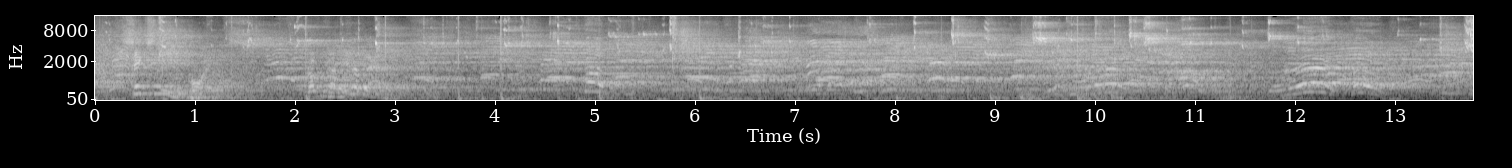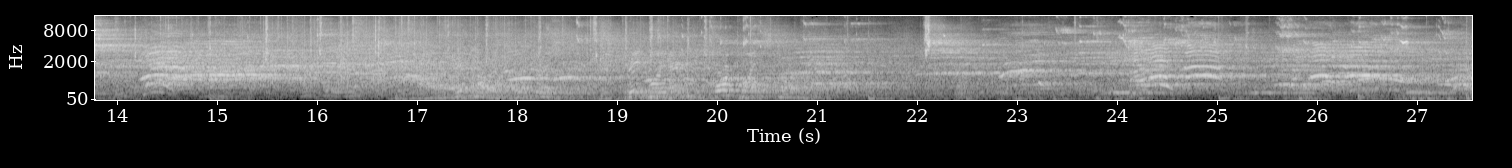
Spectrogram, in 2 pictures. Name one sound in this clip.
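Young women call out to each other across an echoing hall.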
